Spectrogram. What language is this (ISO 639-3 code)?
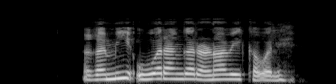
pus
